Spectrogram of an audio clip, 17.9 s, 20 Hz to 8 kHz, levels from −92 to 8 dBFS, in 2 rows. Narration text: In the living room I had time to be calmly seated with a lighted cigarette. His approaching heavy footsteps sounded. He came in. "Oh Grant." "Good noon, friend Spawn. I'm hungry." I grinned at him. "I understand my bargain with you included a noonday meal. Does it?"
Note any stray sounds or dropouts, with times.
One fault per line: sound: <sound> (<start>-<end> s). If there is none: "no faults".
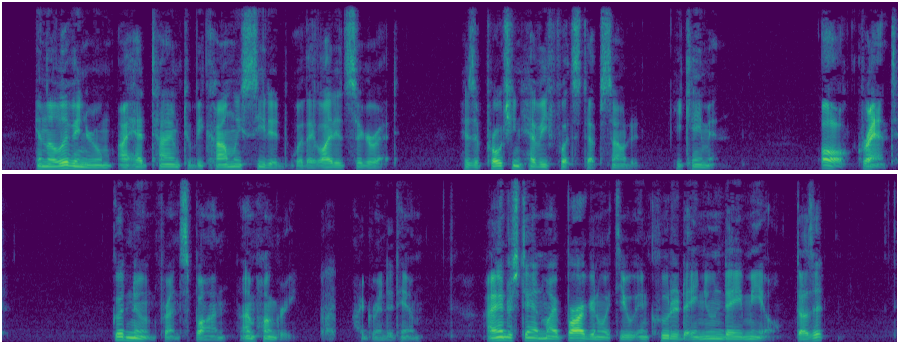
sound: laugh (12.1-12.3 s)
